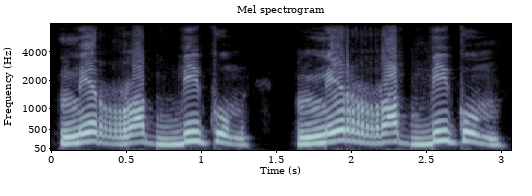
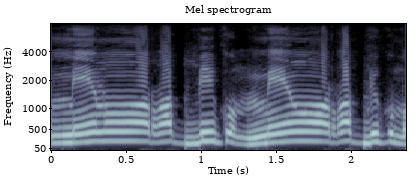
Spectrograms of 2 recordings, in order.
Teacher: تو یہاں پر ہمیں ادغام کریں گے، غنہ نہیں ہوگا، پورا بدل دیں گے ایک دم. میم کو ڈائریکٹ را میں ملا دیں گے، نون کو بالکل سائلنٹ کر دیں گے، ادغام تام ہوگا یہاں پر.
